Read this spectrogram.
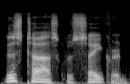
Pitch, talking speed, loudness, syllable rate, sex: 100 Hz, 185 wpm, -16 LUFS, 4.2 syllables/s, male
